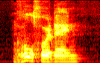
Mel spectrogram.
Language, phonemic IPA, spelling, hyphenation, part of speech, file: Dutch, /ˈrɔl.ɣɔrˌdɛi̯n/, rolgordijn, rol‧gor‧dijn, noun, Nl-rolgordijn.ogg
- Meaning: roller blind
